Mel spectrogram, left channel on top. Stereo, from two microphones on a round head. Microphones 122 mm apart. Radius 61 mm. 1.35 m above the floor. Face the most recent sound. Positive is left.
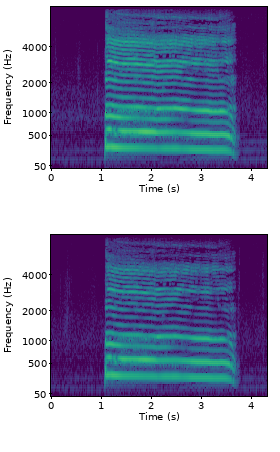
turn(degrees=45)  # may be behind; listen again after turning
